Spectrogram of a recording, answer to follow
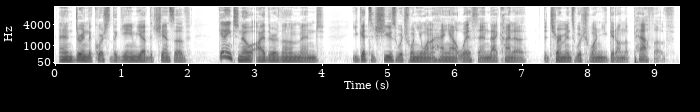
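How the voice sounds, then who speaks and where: A man's voice: medium pitch, flat delivery, fairly quick, darkish tone, clear, resonant tone, no echo, clean studio sound. A man co-hosting a podcast, explaining things in a casual, loosely phrased review style. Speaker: podcast co-host.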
